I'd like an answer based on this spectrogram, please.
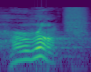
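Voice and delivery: a loud, hammed-up disapproving harrumph; mock indignant harrumph. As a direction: huff like an offended parent. Mocking a disapproving parent.

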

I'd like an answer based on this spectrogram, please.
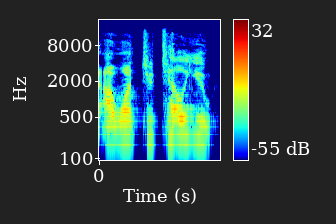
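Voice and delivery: ordinary delivery

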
